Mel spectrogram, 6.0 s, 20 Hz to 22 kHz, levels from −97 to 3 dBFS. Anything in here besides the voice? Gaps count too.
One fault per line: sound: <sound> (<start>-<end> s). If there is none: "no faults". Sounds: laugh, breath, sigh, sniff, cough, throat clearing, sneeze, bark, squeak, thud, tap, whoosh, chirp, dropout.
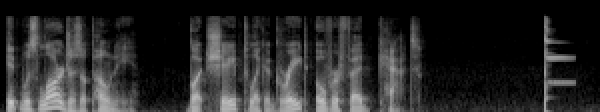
sound: tap (5.4-5.8 s)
